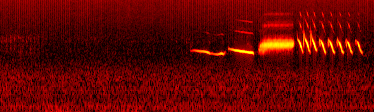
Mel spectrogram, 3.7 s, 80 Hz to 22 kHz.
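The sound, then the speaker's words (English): White-crowned sparrow song: a few thin, high whistled notes lead into a longer bright note, then a rapid buzzy trill of many short repeated notes. It is clear and fairly loud over a low, steady background hiss. “White Crown Sparrow A. 1.”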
